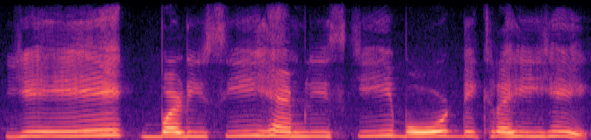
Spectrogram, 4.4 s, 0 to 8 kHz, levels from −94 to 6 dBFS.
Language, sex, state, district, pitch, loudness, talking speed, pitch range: Hindi, female, Madhya Pradesh, Bhopal, 260 Hz, -16 LUFS, 135 wpm, 245-275 Hz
